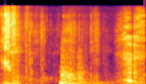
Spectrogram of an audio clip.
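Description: Three loud crunching bursts of someone biting and chewing potato chips, each a crisp, brittle crackle separated by brief pauses, with no talking.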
